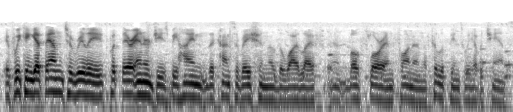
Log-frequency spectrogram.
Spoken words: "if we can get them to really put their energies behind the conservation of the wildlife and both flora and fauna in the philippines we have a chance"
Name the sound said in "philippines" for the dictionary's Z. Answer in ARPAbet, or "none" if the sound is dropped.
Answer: Z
